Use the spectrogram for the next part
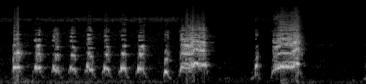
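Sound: person imitating chicken clucking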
